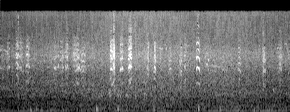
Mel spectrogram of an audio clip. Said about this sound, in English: These are godwits flying overhead. You can hear them calling.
